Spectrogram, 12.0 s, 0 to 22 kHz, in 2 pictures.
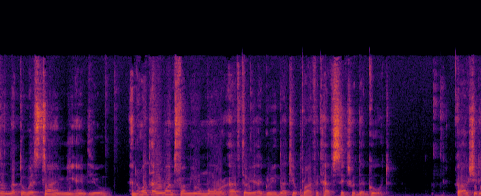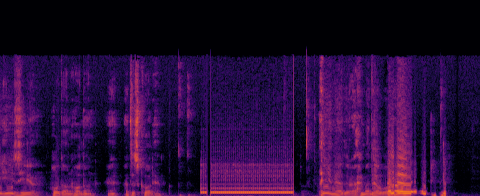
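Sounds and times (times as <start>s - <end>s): electronic telephone tone: 8.5s - 9.7s.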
